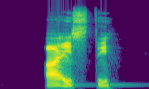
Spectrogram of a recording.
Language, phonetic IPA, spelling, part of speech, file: Russian, [ˈaɪstɨ], аисты, noun, Ru-аисты.ogg
- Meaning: nominative plural of а́ист (áist)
